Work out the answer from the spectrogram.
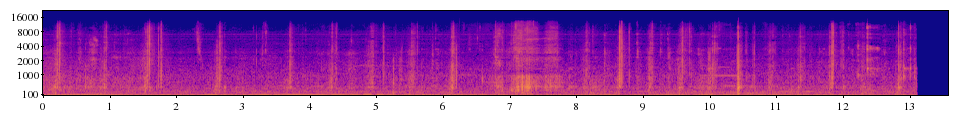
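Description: Close-miked crunchy chewing of a mouthful of raw mixed seeds such as sesame, with many sharp crackles and clicks over a steady low hum. It cuts off abruptly just before the end.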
